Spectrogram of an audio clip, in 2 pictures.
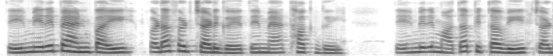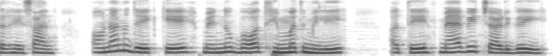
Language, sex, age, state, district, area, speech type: Punjabi, female, 18-30, Punjab, Patiala, urban, spontaneous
